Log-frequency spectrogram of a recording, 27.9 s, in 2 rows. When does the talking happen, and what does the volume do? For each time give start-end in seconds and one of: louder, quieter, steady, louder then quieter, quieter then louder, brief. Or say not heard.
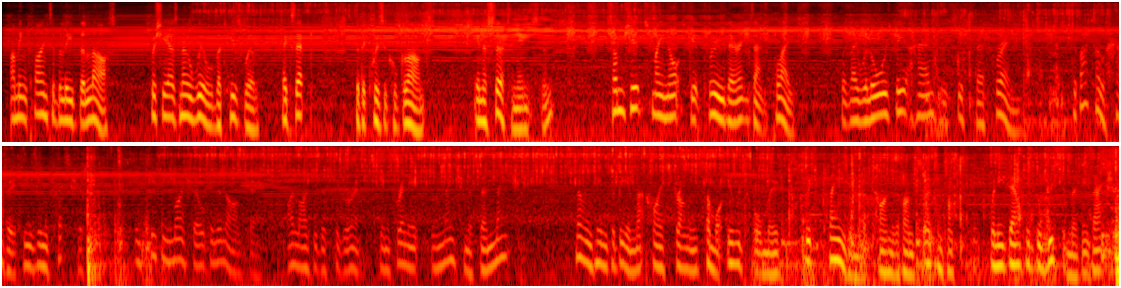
0.1-27.8 quieter then louder.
